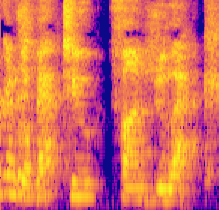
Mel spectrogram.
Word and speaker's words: Fond du Lac: So I think I'm pronouncing that right. Fond du Lac? Fond du Lac. Fond du Lac. Fond du Lac. That is 3 words. It's not. I'm kind of mashing it together, but Fond, F-O-N-D, space, D-U, space, lac, L-A-C.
